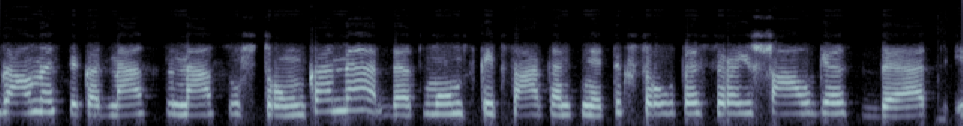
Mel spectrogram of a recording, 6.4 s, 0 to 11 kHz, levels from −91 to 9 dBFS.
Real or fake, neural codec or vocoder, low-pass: fake; vocoder, 44.1 kHz, 128 mel bands every 256 samples, BigVGAN v2; 9.9 kHz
